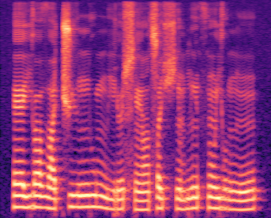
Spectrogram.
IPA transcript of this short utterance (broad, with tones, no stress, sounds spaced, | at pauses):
ɛ˧ j ʊ˧ ðˤ ə˩˧ t͡ʃ y˥ ɲ u˥ m i˩ ɾ ʏ˧˥ ɬ ɛ̃˩˧ sˤ ʏ˥ ç ə̃˧ b ĩ˥ θ õ˥ j ʊ˧ ŋ ũ˩˧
